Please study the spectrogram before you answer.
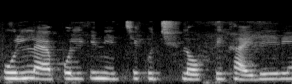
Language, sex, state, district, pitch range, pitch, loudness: Hindi, female, Punjab, Pathankot, 245-270 Hz, 265 Hz, -16 LUFS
